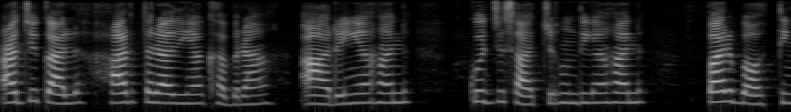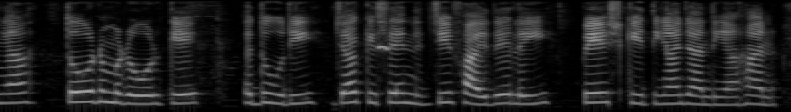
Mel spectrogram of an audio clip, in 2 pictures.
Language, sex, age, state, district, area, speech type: Punjabi, female, 18-30, Punjab, Hoshiarpur, rural, spontaneous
